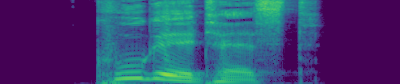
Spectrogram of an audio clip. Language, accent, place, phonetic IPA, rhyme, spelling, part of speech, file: German, Germany, Berlin, [ˈkuːɡl̩təst], -uːɡl̩təst, kugeltest, verb, De-kugeltest.ogg
- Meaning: inflection of kugeln: 1. second-person singular preterite 2. second-person singular subjunctive II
